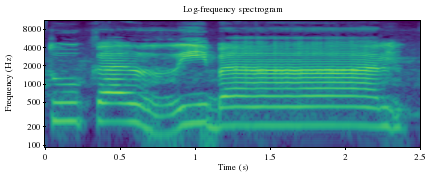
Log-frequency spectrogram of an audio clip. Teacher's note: زبان کی جو نوک ہے جب اوپر کی دو دانتوں کے سروں سے ٹکراتی ہے تو پھر وہاں سے تا کی ادائیگی ہوگی اور اس تا کو بھی آپ نے موٹا نہیں کرنا، باریک پڑھنا ہے۔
